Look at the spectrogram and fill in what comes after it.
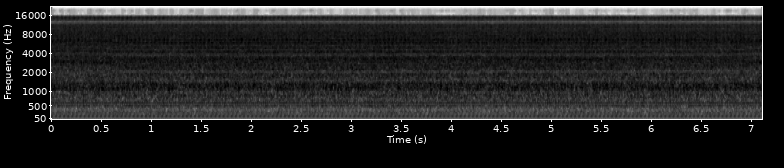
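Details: Briggs & Stratton engine on a Sears Craftsman mower after service/repair, warmed up: smooth, steady single-cylinder drone at constant pitch with no misses or surging. The auto choke opens properly when warm, so running is normal.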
